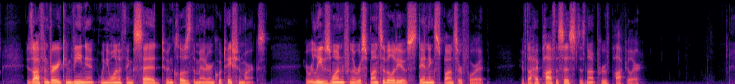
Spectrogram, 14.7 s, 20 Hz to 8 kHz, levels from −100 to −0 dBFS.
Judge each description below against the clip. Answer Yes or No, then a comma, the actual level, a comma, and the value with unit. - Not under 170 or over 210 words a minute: No, average, 145 wpm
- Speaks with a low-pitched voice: Yes, low, 105 Hz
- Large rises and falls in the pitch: No, average, 3.4 semitones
